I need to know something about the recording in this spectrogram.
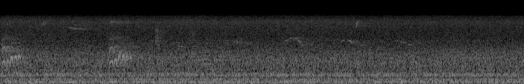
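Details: Honey bees at an open hive in the beeyard during an inspection; a dense, steady low hum with faint high chirps of birds in the background.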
